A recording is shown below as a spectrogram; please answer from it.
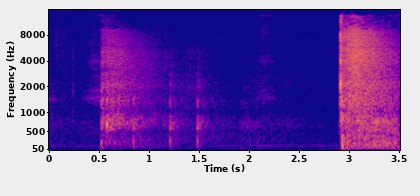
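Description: Gunfire in a firefight between soldiers and NPA rebels in Aurora: several sharp broadband bangs and pops at irregular intervals, ending in a loud sustained burst, outdoors at moderate distance.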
